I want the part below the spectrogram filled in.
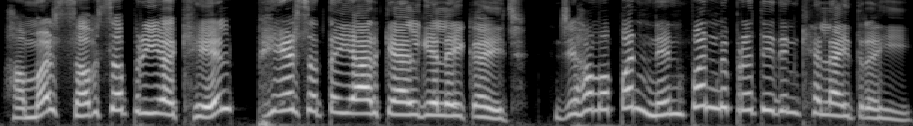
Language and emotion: Maithili, surprised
